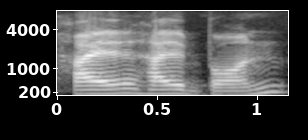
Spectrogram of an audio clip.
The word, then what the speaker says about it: Heilbronn: Helbronner Super Chat says, good evening to everyone from Helbron, Germany. Did I say that correct? Helbron. Yeah, Heilbronn, I think. That's how you say it.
